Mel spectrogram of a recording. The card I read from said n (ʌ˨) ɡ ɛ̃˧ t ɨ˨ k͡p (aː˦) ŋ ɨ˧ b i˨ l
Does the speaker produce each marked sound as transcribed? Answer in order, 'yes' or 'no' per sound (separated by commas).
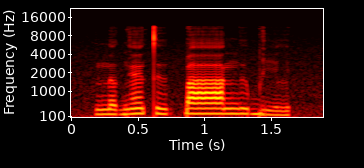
no, yes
